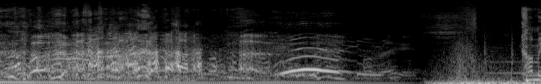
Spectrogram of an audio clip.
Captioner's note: cheering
